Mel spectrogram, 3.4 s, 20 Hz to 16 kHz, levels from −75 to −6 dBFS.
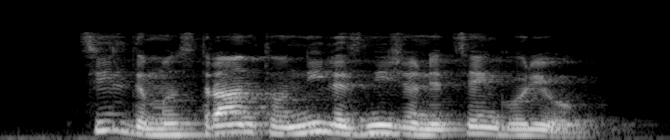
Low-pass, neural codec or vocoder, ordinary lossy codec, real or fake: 7.2 kHz; none; none; real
